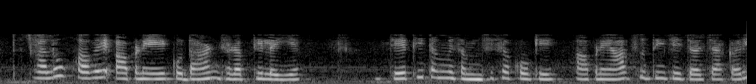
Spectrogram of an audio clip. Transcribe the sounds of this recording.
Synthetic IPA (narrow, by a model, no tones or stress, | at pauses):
t̪o̥t͡ʃaːlohɐʋeʔaːpneeːkʊd̪ʱaːɾəɳd͡ʒʱɐɽəp̚t̪ilɐiɦɛː | d͡ʒeːt̪ʰit̪ɐmẽsɐmd͡ʒʱisɐkokeaːpneaːd͡ʒsʊd̪ʱid͡ʒet͡ʃɐɾt͡ʃakɐɾi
